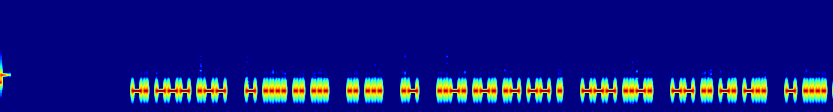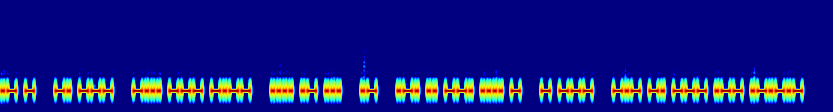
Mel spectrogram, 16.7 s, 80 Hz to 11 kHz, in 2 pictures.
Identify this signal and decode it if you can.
Morse code, heard as a keyed tone, about 40 wpm, 700 Hz. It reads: NOW THIS IS A FRAME OF MIND THAT NO BOY HAS A RIGHT TO KNOW.
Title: Sentences from Top 1000 Words - Review Part 6 - 40wpm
